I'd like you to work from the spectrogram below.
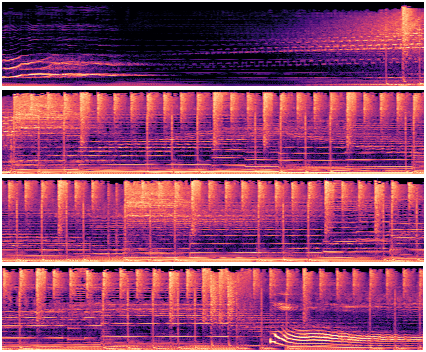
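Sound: voice imitating whale calls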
